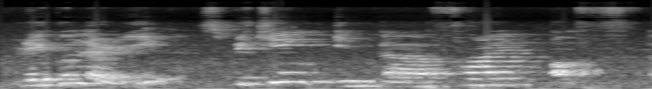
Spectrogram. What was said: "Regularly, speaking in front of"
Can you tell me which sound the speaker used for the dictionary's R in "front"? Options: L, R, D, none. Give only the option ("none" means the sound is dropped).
none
